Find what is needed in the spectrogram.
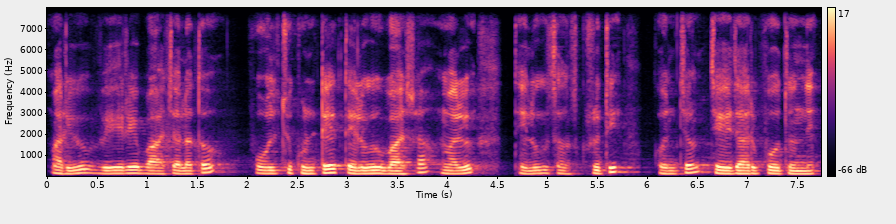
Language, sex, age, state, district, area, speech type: Telugu, male, 18-30, Telangana, Karimnagar, rural, spontaneous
